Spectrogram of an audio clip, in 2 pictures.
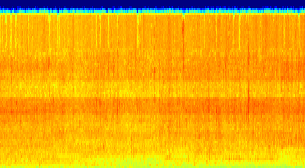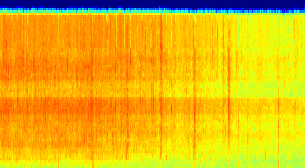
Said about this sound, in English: Bubbling in the middle.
